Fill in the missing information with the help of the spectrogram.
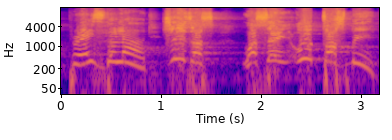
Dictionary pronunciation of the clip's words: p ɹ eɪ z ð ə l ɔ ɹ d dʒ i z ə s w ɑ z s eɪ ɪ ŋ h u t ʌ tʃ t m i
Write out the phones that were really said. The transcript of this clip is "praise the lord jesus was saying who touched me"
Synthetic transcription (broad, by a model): p ɹ eɪ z ð ə l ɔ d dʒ i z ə s w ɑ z s eɪ ɪ ŋ h u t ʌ s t m i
